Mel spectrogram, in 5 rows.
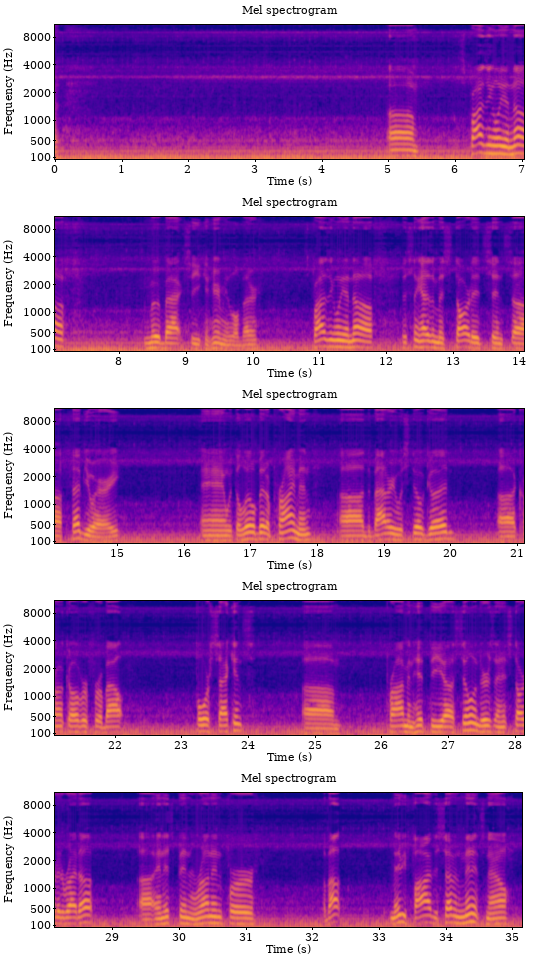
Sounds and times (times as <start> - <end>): Speech: 0.0 - 0.2, 5.0 - 5.5, 6.1 - 7.2, 8.4 - 10.1, 10.9 - 15.0, 16.2 - 20.1, 20.7 - 22.1, 23.2 - 24.1, 24.8 - 25.4, 26.1 - 28.7, 29.4 - 31.2, 32.2 - 32.4, 33.2 - 35.0.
